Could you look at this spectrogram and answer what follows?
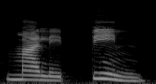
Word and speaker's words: maletín: Voy con la palabra maletín. La separo en sílabas ma, le, tin. La sílaba tin es la sílaba tónica, por lo tanto es una palabra aguda.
